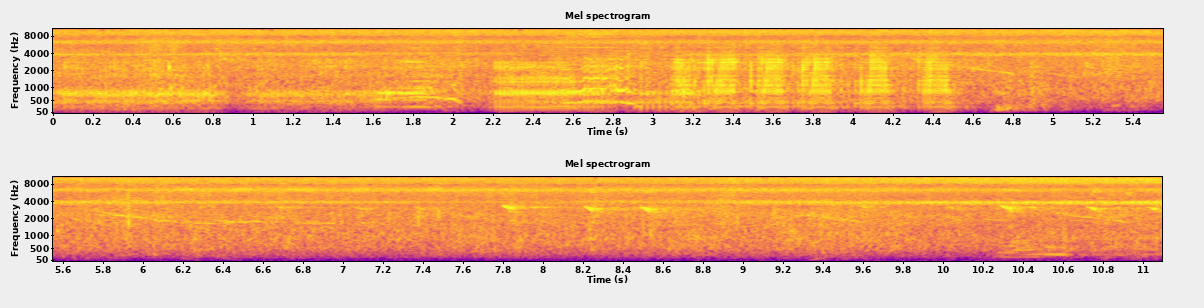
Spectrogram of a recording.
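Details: Hippos in Uganda at sunset, their calls growing louder as night approaches. A burst of rhythmic, throaty honks and wheezing grunts for a few seconds, then quieter ambience with scattered bird chirps and a constant insect drone.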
